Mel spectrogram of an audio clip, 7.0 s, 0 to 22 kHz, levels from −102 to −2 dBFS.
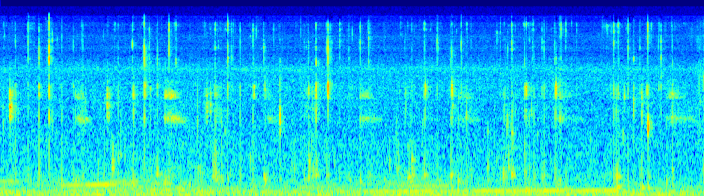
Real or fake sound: fake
